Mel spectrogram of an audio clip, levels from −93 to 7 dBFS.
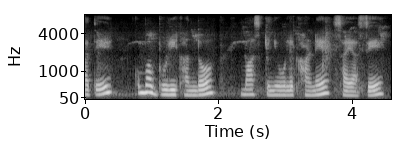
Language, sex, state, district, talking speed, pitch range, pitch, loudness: Nagamese, female, Nagaland, Dimapur, 130 wpm, 155-195 Hz, 170 Hz, -17 LUFS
